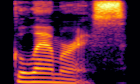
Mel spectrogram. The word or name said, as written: glamorous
